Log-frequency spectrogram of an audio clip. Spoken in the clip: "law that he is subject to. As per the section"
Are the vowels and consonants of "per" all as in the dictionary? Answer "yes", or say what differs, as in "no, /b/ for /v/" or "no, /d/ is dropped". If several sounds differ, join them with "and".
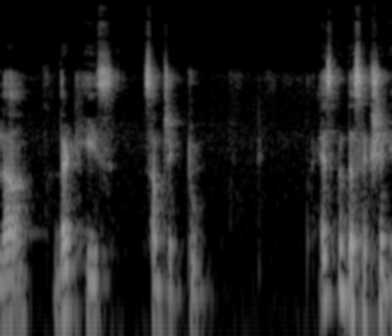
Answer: no, /f/ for /p/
